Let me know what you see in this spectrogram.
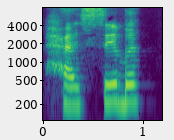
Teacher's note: ہا حروف ہلکی میں سے ہے، سین سیٹی والی آواز ہے، با پہ ہم قلقلہ کریں گے، ایکو ساؤنڈ ہوگی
